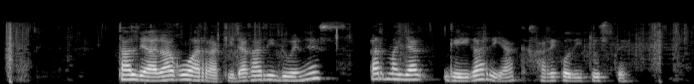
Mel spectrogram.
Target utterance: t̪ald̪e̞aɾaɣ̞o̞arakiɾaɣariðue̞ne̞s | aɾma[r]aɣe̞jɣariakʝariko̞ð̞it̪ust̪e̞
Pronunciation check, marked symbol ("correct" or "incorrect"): incorrect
